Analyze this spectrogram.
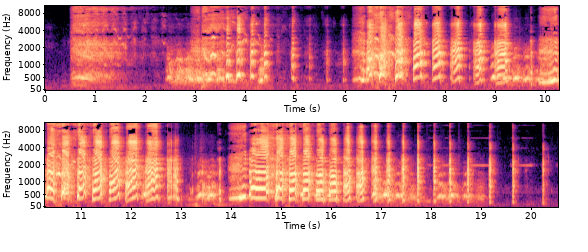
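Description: A man's loud, drawn-out belly laughter, in long runs of rapid ha-ha pulses with short breaks for breath.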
